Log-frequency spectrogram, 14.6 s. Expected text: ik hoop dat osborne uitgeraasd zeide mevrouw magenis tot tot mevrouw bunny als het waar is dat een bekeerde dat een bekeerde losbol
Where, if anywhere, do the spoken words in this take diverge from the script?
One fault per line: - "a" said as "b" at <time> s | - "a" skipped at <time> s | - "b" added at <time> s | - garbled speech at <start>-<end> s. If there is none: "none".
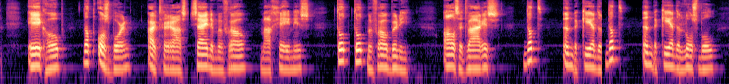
none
